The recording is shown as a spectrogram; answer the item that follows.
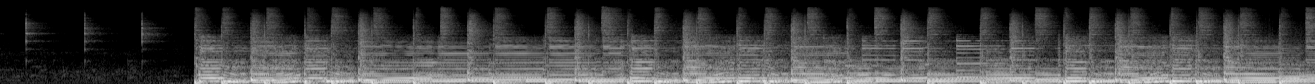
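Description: Three sharp stick clicks about half a second apart, the end of a count-in, then a rock band comes in all at once about two seconds in: electric guitars, bass guitar and drum kit playing loud and steady.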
